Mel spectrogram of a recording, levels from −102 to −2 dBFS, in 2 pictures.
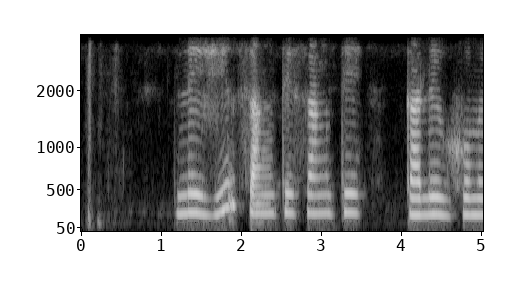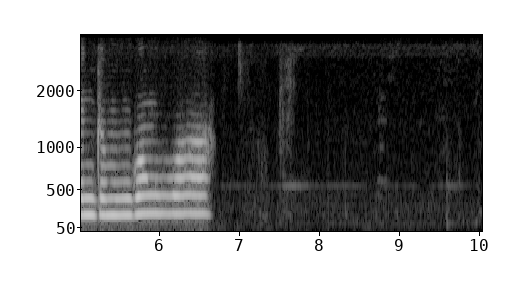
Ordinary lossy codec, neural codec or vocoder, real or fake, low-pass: Opus, 16 kbps; none; real; 3.6 kHz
